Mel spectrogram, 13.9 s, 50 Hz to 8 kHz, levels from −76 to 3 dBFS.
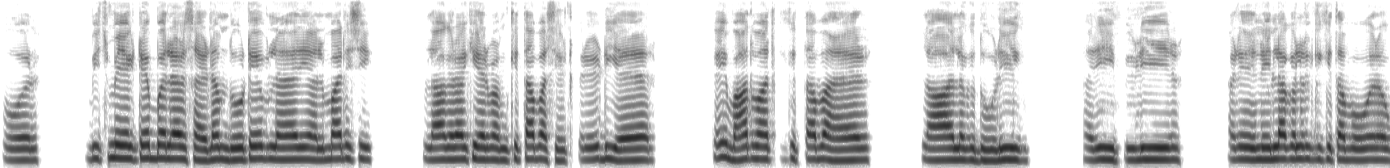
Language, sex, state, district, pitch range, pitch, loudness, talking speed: Rajasthani, male, Rajasthan, Churu, 200-215 Hz, 210 Hz, -16 LUFS, 170 wpm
